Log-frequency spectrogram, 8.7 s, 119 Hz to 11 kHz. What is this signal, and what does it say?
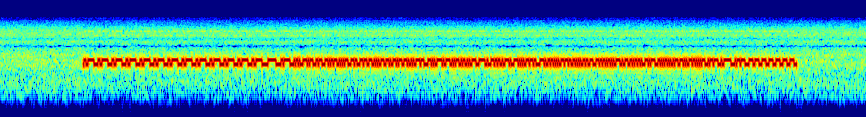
NAVTEX (SITOR-B), 100 baud, 170 Hz shift, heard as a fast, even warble, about 1000 Hz centre. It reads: XOD UB SCBWIO VRFN YMPKE ETBXK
